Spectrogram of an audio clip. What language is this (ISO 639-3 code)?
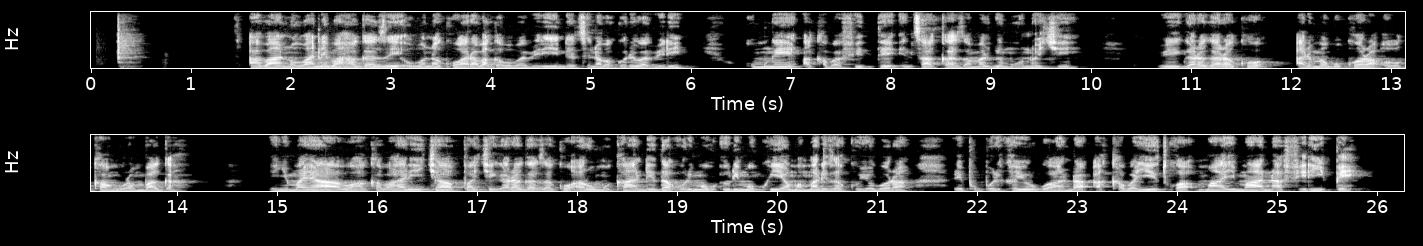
kin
